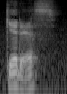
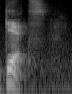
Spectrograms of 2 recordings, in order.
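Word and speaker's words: Gittes: which is Giddis, and the villain mispronounces his surname as Gitz, making it sound even more Ashkenazi.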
